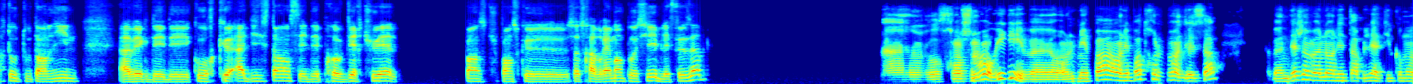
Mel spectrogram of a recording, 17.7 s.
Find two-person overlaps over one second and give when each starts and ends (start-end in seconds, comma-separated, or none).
none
